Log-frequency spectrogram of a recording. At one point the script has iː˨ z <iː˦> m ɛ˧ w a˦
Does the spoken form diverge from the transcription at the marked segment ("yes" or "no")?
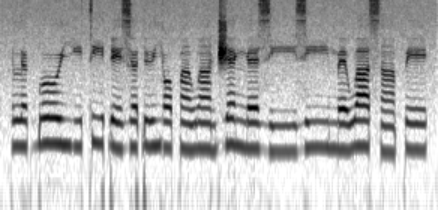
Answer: yes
